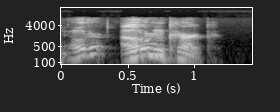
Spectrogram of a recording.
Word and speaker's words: Odenkirk: Odenkirk.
